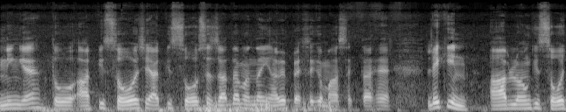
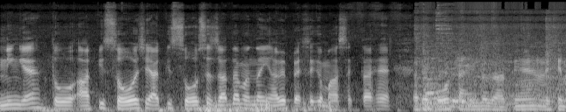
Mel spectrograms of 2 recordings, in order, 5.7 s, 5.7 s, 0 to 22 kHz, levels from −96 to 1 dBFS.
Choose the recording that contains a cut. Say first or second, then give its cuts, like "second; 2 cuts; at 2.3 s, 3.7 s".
second; 1 cut; at 4.1 s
